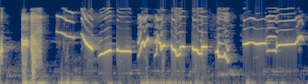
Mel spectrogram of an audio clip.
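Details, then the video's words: Oriental magpie-robin song for rousing a bird that is lazy to sing: one harsh burst, then clear whistled notes, falling slurs and wavering phrases in quick succession, closing on a steady high whistle. "KICAU KACER SANTAI COCOK BUAT MASTERAN KACER MALAS BUNYI"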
